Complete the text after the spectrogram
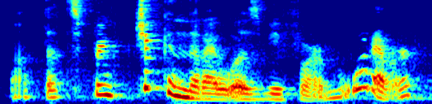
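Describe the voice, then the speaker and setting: A woman in her forties chatting casually, expressive and playful, reacting a lot to others. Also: mid-range voice, fast talker, slight background noise. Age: 40s. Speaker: podcast co-host. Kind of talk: casual chat.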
